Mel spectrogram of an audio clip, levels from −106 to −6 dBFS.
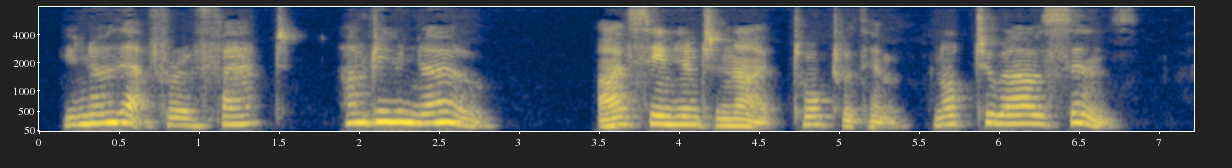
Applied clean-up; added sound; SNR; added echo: none; none; none; none.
